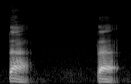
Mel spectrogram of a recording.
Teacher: ta itu makhrajnya ada di ujung lidah, berada di urat gigi. Urat gigi itu di belakang gigi seri paling atas.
